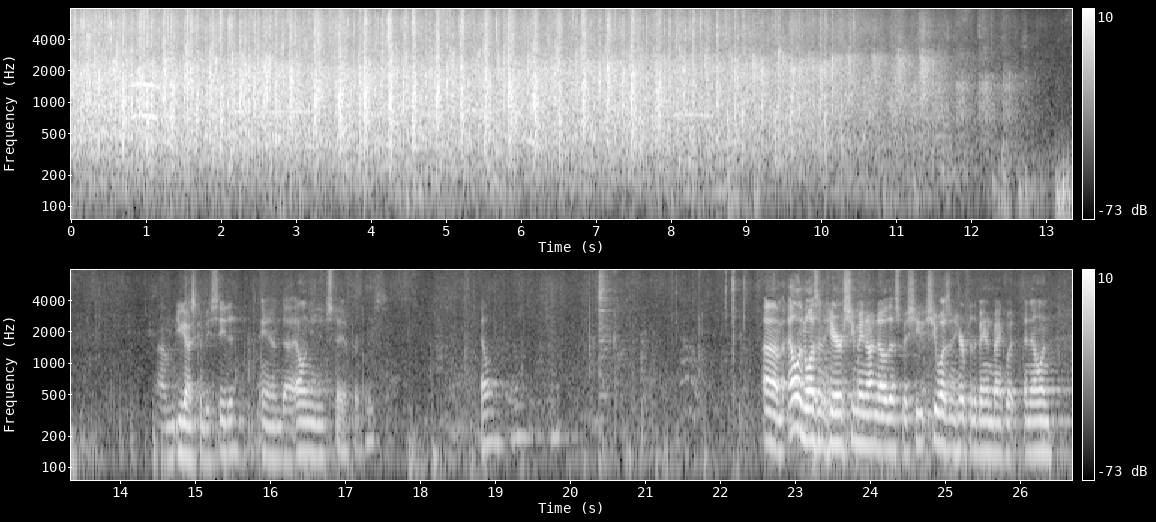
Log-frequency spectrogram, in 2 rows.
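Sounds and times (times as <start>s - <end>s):
audience applause: 0.0s - 12.6s
speech: 14.9s - 17.6s, 18.8s - 19.5s, 22.6s - 26.6s.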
